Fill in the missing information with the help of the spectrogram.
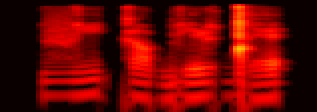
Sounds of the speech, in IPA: v i k ɑ b i ɭ ɡ͡ǃ ɛ

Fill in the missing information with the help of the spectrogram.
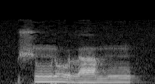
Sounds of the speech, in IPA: ʃ ũ˦ ɾ o˦˨ l a˧ m ũ˦

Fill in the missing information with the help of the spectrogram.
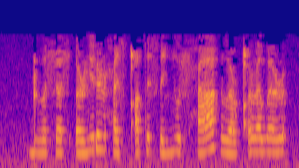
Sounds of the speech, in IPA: ɖʱ ʊ ɬ œ ɬ ʔ œ ɭ lʲ ø ɾ e ɭ ħ i ɬ qʼ ɐ t ɪ ɬ ɾ ɪ ʎ u ɬ ħ a | l ʊ ɭ qʼ ʊ ɭ ɐ w œ ɭ

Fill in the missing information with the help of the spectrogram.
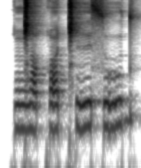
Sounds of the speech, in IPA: ŋ͡ǁ ɐ qʷ e ǁ ɨ s u d

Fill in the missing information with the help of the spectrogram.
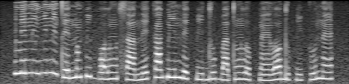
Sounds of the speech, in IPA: l e˦ n ĩ˦ b ĩ˦ n ĩ˦˨ t e˧ n ɔ̃˦ k͡p i˦˨ b ɔ˨ l ũ˨ s a˨ n e˨˦ k a˦ k͡p ĩ˦ n e˧ k͡p i˨ d u˧ b a˨ t ũ˧ l o˨ k͡p ɛ̃˧ l ɔ˧ d u˨ k͡p i˨ k u˨˦ n ɛ̃˦

